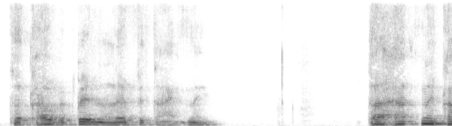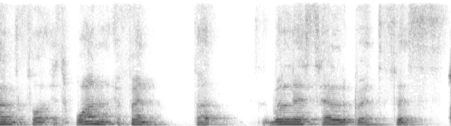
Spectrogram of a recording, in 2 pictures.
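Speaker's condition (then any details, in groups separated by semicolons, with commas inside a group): Cerebral palsy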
